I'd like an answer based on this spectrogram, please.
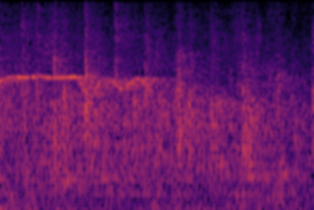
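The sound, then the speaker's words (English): Round of applause at a youth darts academy in Sligo, a loud, sustained clatter of many hands clapping, with a thin steady high tone running through the first half. “If you want to give a round of applause”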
